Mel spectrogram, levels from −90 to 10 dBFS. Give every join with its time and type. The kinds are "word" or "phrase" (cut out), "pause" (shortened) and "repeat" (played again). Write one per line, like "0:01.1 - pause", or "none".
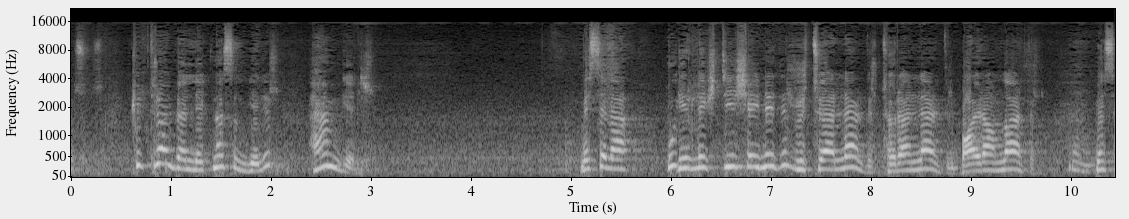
0:02.7 - phrase
0:06.1 - word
